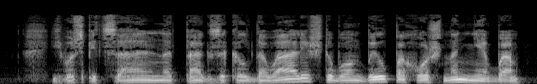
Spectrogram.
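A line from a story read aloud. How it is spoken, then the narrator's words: Whisper. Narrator (Russian): прошептала опять оказавшаяся рядом Гермиона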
